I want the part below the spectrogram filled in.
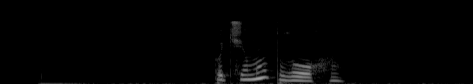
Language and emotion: Russian, sad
